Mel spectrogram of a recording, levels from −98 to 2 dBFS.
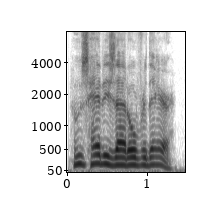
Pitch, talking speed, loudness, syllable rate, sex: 155 Hz, 245 wpm, -15 LUFS, 7.3 syllables/s, male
